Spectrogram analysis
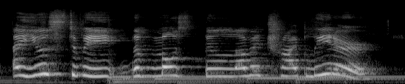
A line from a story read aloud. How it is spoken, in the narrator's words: shouted Nico back at Muffins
